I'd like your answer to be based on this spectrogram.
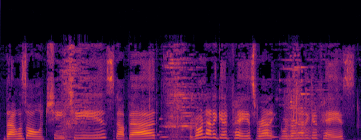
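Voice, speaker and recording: A woman's voice: high-pitched, normal speed, music in the background. A woman in her twenties hosting a casual gaming video, chatting and reading game lore aloud, sometimes stumbling and correcting herself. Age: 20s.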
